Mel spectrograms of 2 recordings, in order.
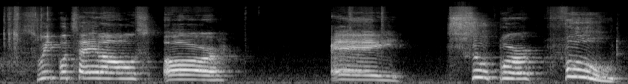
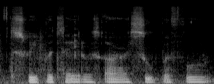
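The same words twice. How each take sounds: First: High, loud, very slow proclaiming; grand announcer. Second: Said in the usual way. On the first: Acted. Proclaiming to her viewers, grand and drawn out. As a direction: stretch it out like a big announcement.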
